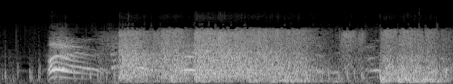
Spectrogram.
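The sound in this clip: Gunfire sound effect in a Western radio drama battle. A shouted voice at the start gives way to a dense, continuous, loud barrage of shots and crackling noise that runs to the end.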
